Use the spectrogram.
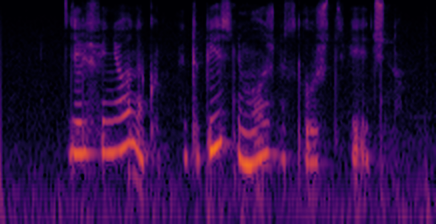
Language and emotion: Russian, sad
